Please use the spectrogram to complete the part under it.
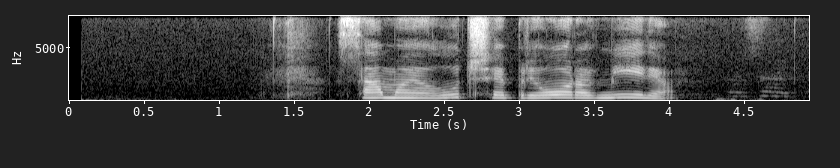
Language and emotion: Russian, positive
